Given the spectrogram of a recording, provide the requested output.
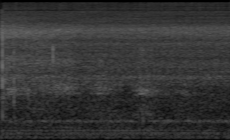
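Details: Gas water heater after fixing a buzzing noise and a gas leak: quiet, steady burner rush with a low even hum and no buzzing or flutter; burner jets running properly.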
